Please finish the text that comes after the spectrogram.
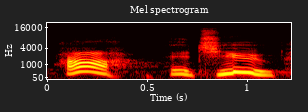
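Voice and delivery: slow, flat, let-down "Ah, it's you"; bored recognition. Shown as a demonstration. Longtime partner at the door, weary unimpressed greeting. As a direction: sound unimpressed to see them. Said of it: "same words, different sparkly bits".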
